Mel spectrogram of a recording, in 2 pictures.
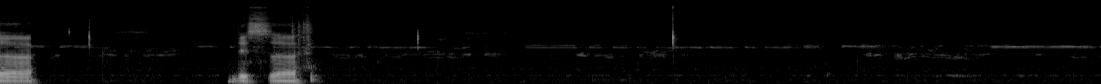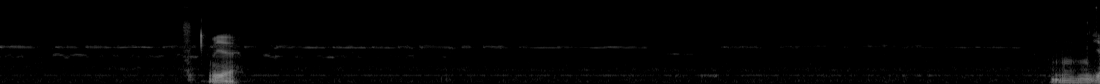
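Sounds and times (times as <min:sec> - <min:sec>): faint high-pitched whine: 0:00.0 - 0:22.0
low hum: 0:00.0 - 0:22.0.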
